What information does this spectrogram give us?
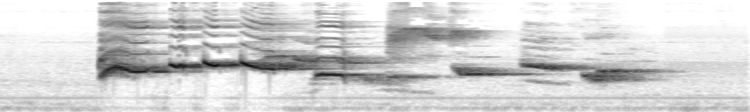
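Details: Orange-headed thrush singing, recorded as a lure to prompt silent birds. One continuous three-second phrase of clear whistles, gliding and stepping down in pitch through several linked notes.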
